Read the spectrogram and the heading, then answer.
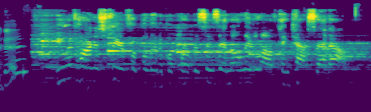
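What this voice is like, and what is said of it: Transatlantic accent, 1940s starlet style. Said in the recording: “this woman talks like a 1940s starlet ... She has a transatlantic accent.”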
